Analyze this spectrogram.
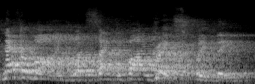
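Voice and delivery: brisk, dismissive teacher's rebuke; stern schoolmaster. Acted. Master puts down Question Quigley, stern and dismissive.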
